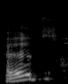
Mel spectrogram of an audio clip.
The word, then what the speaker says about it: herbs: pisses me right off herbs how Americans say herbs oh yeah yeah yeah when did the letter H become silent would you like some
